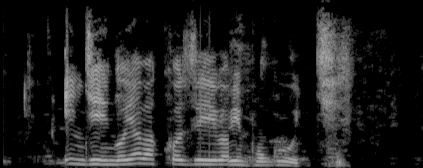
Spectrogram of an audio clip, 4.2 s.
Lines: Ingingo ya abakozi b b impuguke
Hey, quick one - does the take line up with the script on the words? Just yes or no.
yes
